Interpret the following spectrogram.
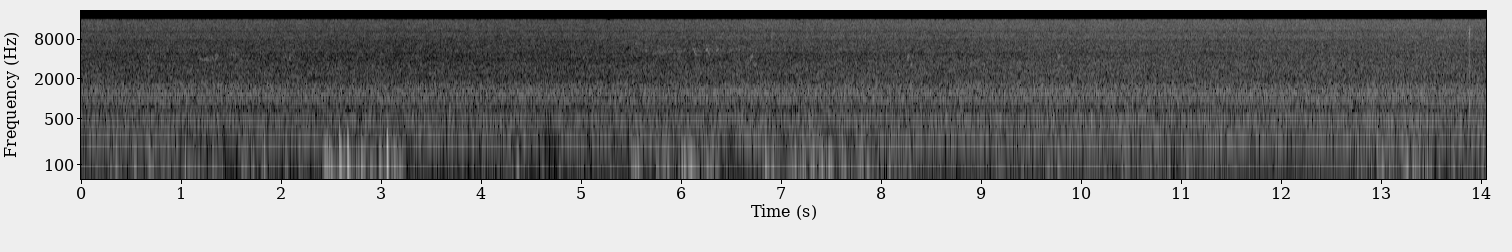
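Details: A honey bee swarm settling in a Devon hedge on a warm, sunny midday in May (12:30, 5 May 2018) makes a dense, steady, low droning hum, with occasional louder passes.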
